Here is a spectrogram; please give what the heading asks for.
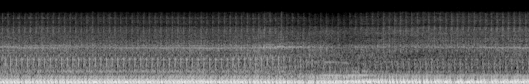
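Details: Kawasaki ZX-14 at idle: dull rhythmic deep internal knock about three per second over low exhaust rumble; suspected spun bearing on number 3 piston from oil starvation when ridden hard, cam chain tensioner also possible; not confirmed.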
